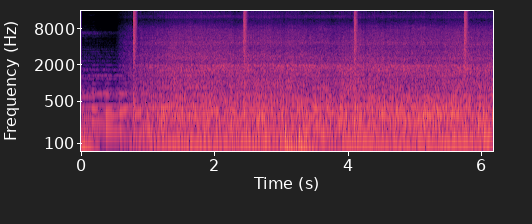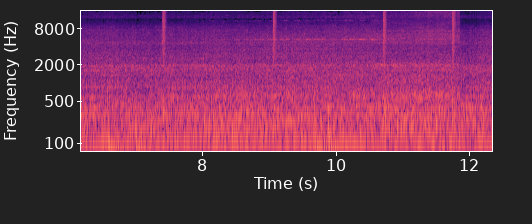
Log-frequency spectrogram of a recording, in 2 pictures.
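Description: Racing go-kart running on track: a steady, loud engine and road noise with no clear revving, broken by sharp clicks about every one and a half seconds.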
